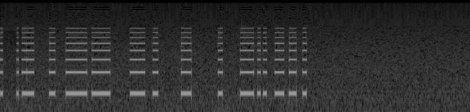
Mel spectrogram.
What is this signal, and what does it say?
Beeps of irregular length. There is no code.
